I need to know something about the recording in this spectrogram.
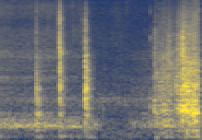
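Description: Three light clicks in the first second as a plastic disposable lighter is handled and set down on a tabletop.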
